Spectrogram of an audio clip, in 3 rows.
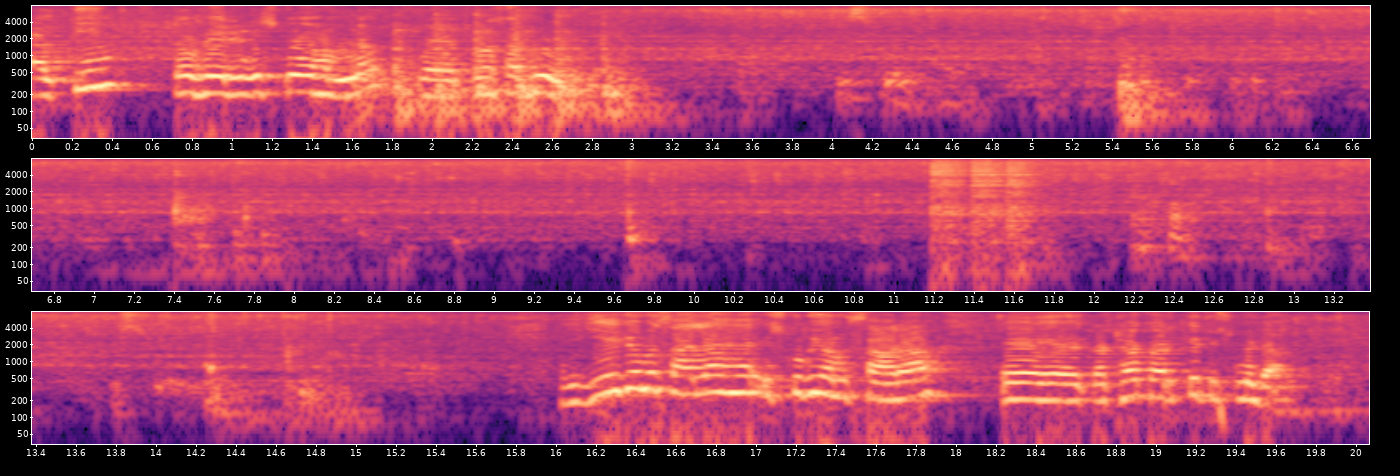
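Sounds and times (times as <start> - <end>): oil sizzling in pot: 0.0 - 20.0
spatula knocking pot: 1.7 - 3.1.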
